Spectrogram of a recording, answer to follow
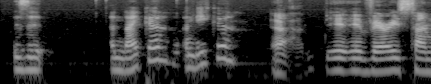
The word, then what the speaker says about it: Inika: Is it Anika? Anika? Uh, it varies time to time, but the official pronunciation is Okay. Inika.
